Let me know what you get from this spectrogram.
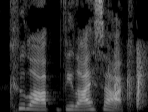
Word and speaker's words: Kulap Vilaysack: My guest today is return guest Kulap Vilaysack.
